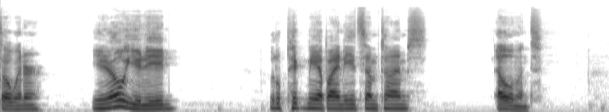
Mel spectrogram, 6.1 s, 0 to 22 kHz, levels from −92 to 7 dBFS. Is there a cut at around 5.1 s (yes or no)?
no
